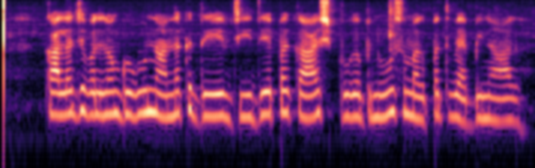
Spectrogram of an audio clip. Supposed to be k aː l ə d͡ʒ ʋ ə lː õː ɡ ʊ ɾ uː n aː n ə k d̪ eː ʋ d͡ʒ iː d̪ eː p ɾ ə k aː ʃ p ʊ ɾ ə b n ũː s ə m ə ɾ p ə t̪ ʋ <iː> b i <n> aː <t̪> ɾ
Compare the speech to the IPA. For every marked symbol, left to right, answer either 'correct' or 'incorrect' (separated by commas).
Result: incorrect, correct, incorrect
